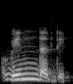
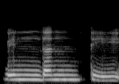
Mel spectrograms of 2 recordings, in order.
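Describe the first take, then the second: First: No n sound comes before the final ti. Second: An extra n sound comes before the final ti. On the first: The speaker calls it right. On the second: The speaker calls it wrong. "ವಿಂದಂತಿ ಇಲ್ಲ"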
